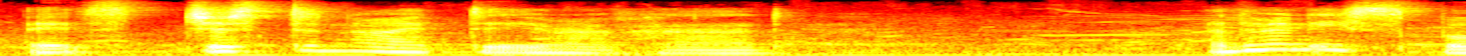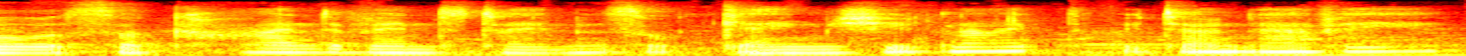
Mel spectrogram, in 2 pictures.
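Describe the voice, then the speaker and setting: A woman playing a thoughtful, kind, self-doubting leader in an audio roleplay, soft-spoken, hesitant and gently earnest. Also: lowish voice, expressive, moderate pace, vocal fry. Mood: fond, thoughtful. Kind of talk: immersive audio roleplay addressed to the listener.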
